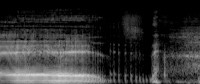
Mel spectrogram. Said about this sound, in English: Is that your go-to burp? Give me another one, then we'll wrap up. Give me another thing. Okay, that's your go-to burp. AIDS burp.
